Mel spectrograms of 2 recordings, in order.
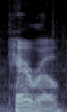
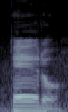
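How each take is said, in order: First: Both the P and the R sound English. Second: The R is flapped but the P is breathy. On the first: "listen to the English pronunciation first" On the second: "you flick that R one time, but you're still pronouncing the P wrong"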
